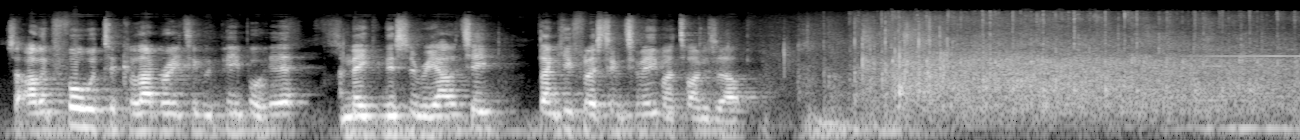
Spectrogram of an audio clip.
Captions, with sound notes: So, I look forward to collaborating with people here and making this a reality. Thank you for listening to me. My time is up. [Applause]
